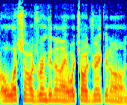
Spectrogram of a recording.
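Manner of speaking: high, hyped-up club DJ mic voice. Showing how to talk to the crowd on the mic: hype DJ on the mic. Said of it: "and get 'em hype".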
